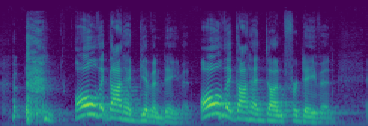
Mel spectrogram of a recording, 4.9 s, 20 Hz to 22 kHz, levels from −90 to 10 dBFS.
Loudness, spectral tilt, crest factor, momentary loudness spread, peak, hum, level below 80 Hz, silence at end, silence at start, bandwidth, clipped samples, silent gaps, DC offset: -19 LUFS; -5.5 dB/octave; 18 dB; 17 LU; -2 dBFS; none; -64 dBFS; 0 s; 0.15 s; 14 kHz; under 0.1%; none; under 0.1%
